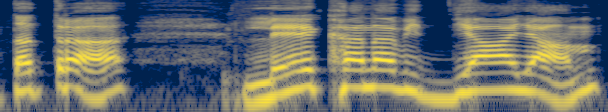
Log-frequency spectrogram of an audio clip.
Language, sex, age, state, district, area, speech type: Sanskrit, male, 18-30, Karnataka, Bangalore Rural, urban, spontaneous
